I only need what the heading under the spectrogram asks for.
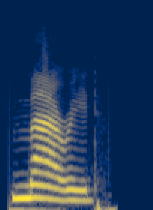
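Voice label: "married", American English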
